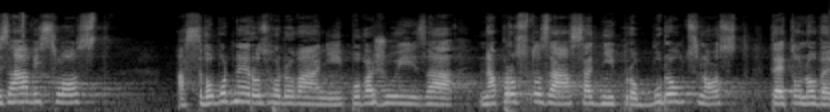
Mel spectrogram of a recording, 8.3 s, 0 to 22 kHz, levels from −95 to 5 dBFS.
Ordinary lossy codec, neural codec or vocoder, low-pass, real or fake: AAC, 48 kbps; vocoder, 48 kHz, 128 mel bands, Vocos; 14.4 kHz; fake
